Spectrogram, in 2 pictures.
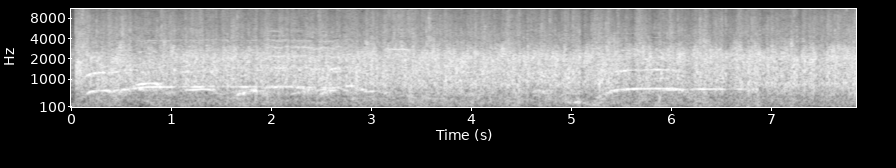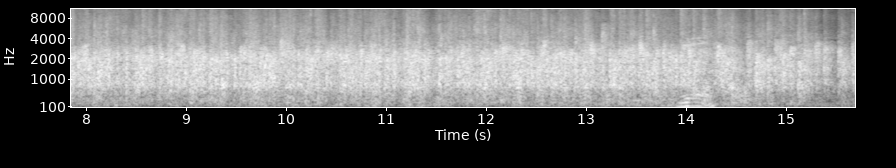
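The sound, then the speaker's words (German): Audience applause at a live outdoor show along a river: sustained, loud, dense clapping from a large crowd that carries on unbroken for the whole stretch, with a few brief voices rising above it. “Und ich darf jetzt kurz wieder um einen Applaus des Publikums bitten.”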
